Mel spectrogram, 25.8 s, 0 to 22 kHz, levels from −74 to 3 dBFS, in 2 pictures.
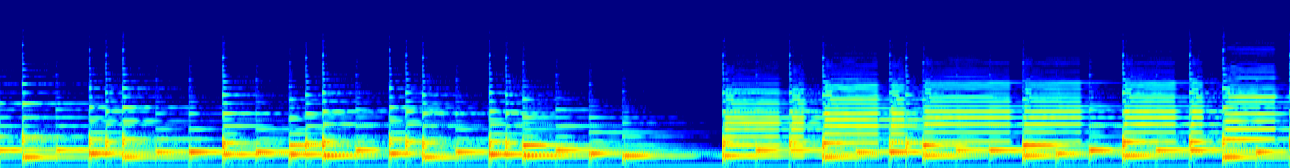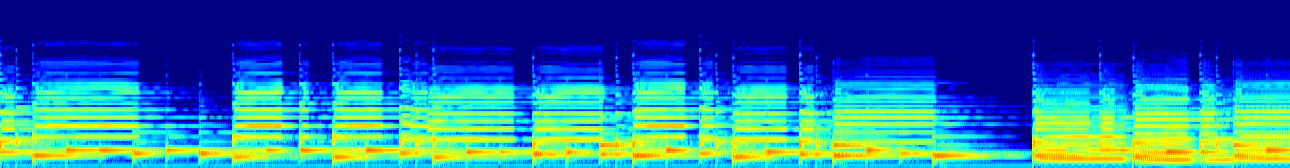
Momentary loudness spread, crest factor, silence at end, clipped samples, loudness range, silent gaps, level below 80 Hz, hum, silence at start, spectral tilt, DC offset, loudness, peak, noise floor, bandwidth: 7 LU; 16 dB; 0 s; under 0.1%; 3 LU; none; -52 dBFS; none; 0 s; -7 dB/octave; under 0.1%; -21 LUFS; -6 dBFS; -41 dBFS; 9.4 kHz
